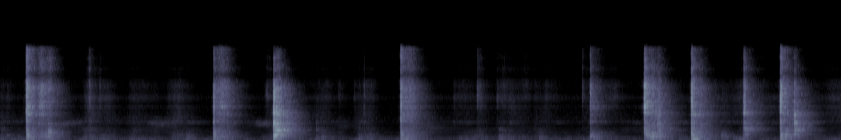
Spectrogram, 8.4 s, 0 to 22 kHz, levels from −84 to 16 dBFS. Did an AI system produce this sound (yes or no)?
yes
